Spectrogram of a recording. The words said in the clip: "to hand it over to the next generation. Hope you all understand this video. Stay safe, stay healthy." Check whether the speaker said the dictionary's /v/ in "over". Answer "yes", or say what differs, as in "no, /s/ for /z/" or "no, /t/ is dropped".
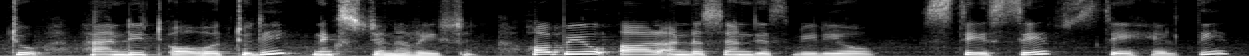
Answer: yes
